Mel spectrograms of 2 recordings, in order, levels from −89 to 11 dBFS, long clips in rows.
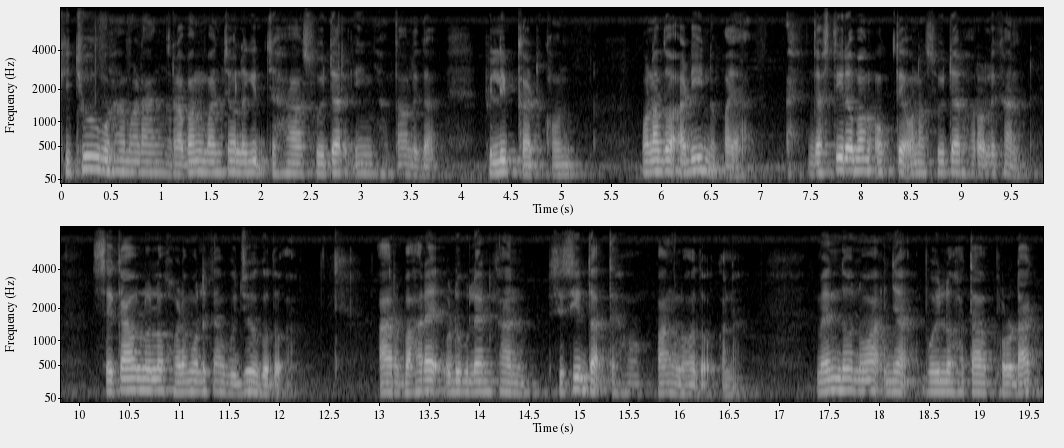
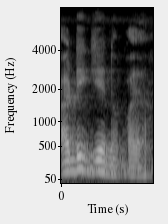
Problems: echo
